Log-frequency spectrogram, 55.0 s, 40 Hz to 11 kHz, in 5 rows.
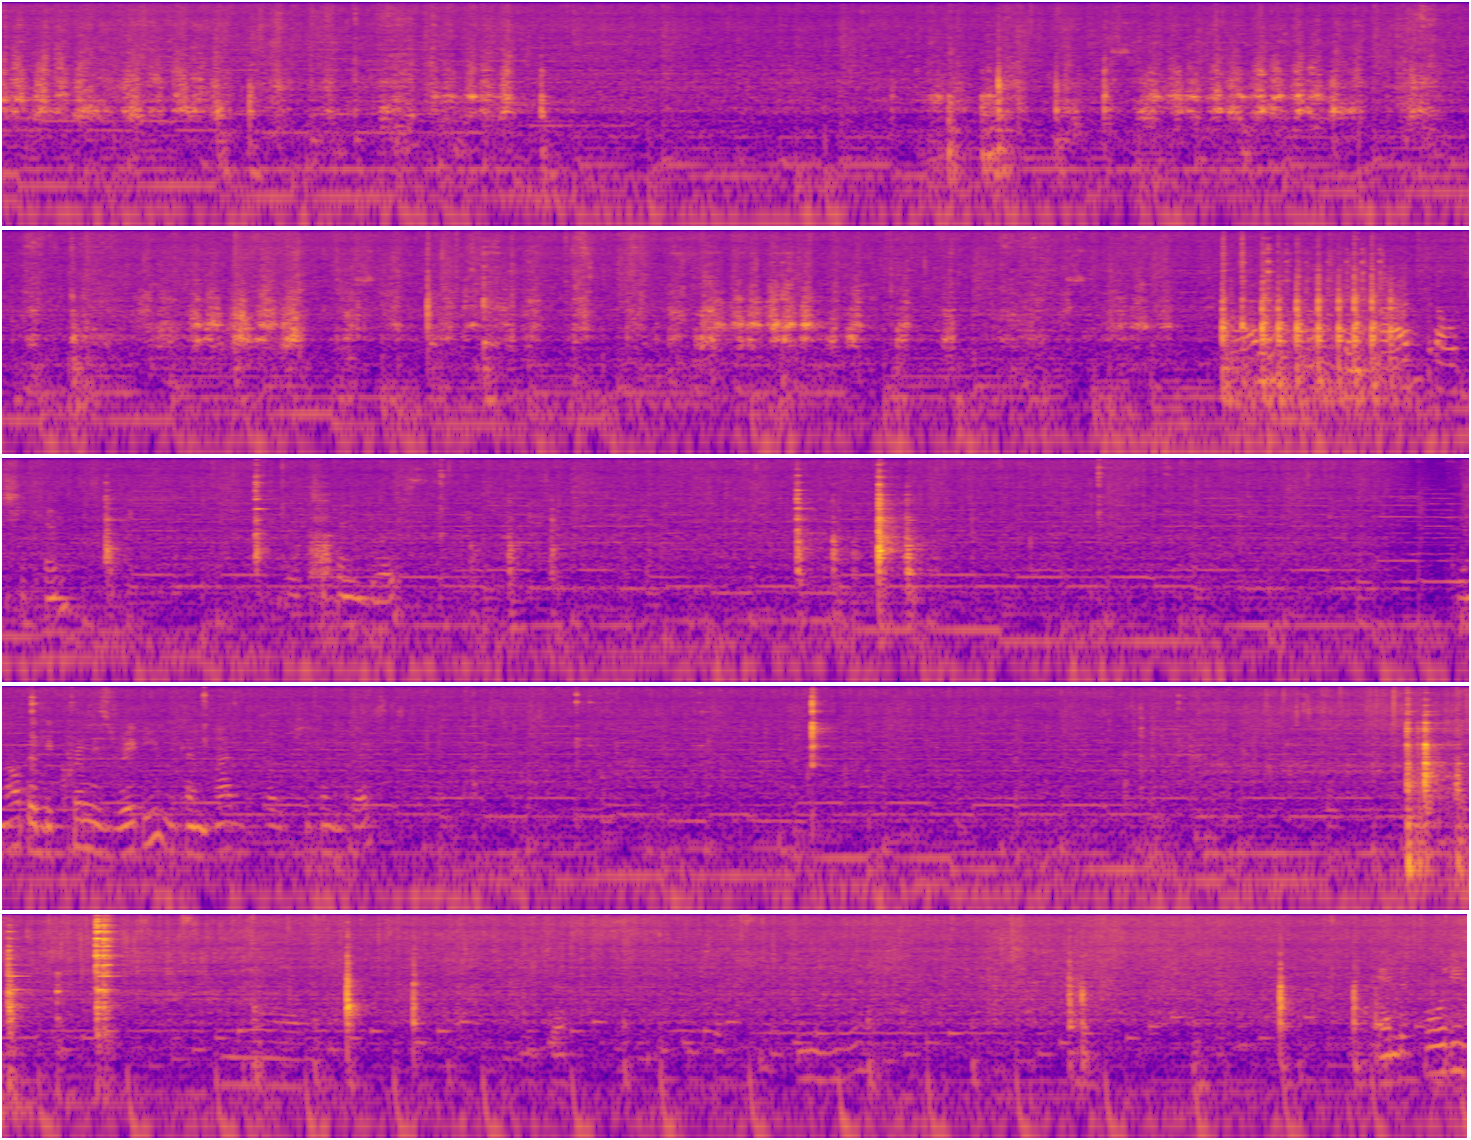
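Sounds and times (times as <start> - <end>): spatula scraping a frying pan: 0.0 - 4.6, 6.2 - 21.8, 33.0 - 55.0
sauce simmering and sizzling: 0.0 - 55.0.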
